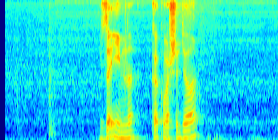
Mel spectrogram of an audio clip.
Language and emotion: Russian, positive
